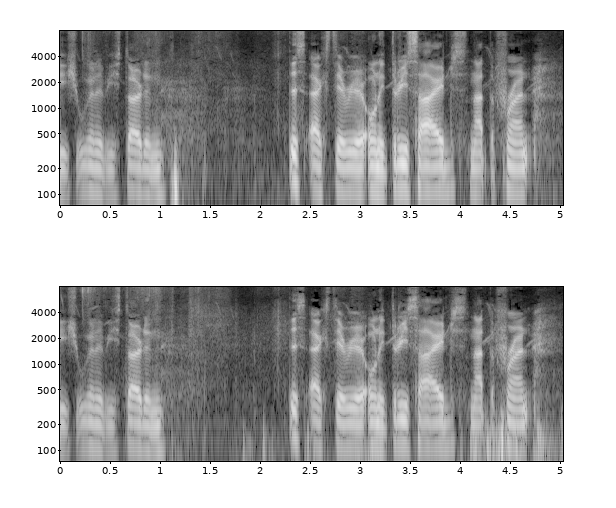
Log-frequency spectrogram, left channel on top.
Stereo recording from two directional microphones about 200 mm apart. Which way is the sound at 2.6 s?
25° left (ahead or behind).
